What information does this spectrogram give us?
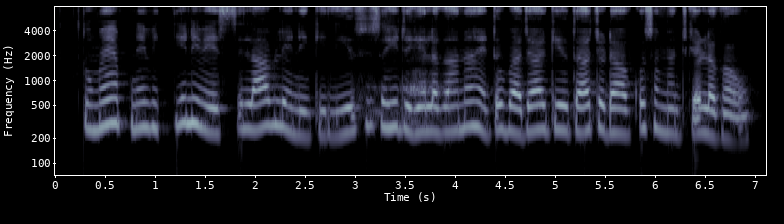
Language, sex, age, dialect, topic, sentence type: Hindi, female, 46-50, Hindustani Malvi Khadi Boli, banking, statement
